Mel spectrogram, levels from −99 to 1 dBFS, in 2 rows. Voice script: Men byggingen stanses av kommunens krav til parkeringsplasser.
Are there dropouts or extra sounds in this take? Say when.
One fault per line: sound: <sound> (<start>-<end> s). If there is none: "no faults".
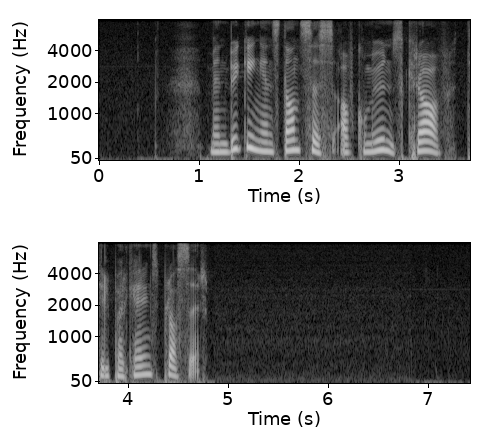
no faults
